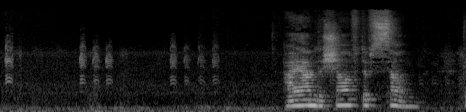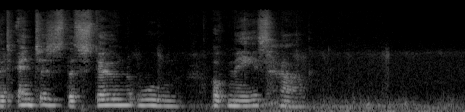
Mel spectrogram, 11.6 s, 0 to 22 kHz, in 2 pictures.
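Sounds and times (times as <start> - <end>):
skein of migrating geese honking: 0.0 - 3.3
steady low rumble: 0.0 - 11.6
speech: 3.6 - 9.8.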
